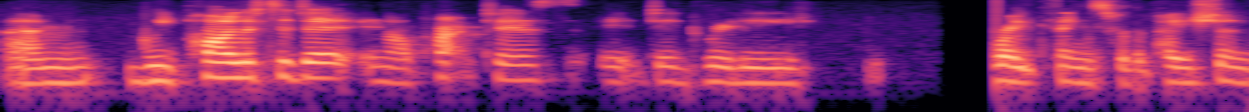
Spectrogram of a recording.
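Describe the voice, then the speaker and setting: A woman talks at a medium pitch. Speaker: GP practice lead. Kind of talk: panel discussion. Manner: fast.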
